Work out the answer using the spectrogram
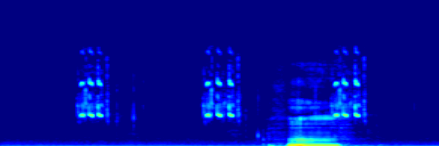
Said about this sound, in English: You got the cricket noise on there, too, for the next one? Hold on for it.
